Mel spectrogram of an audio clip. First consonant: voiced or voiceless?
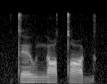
voiceless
